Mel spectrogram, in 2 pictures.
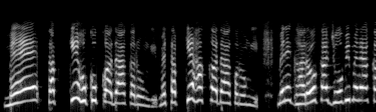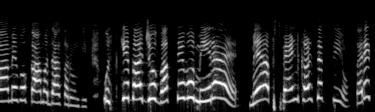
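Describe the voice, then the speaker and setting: A woman's voice: sits high, no room sound, dull audio. A woman teaching a Quran study class online, calling her listeners sisters and acting out what others say. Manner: animated, addresses listeners as sisters; acts out quoted remarks and asks rhetorical checks. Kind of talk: Quran study lesson in Hindi-Urdu. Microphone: online meeting recording.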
